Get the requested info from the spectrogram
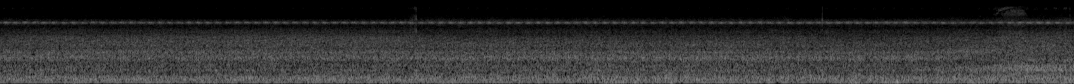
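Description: Steady background noise in a pause between spoken lines: an even hiss with a constant faint high-pitched whine, unchanging throughout.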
